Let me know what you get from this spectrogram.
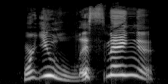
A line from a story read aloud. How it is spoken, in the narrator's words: Jung Chung snaps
